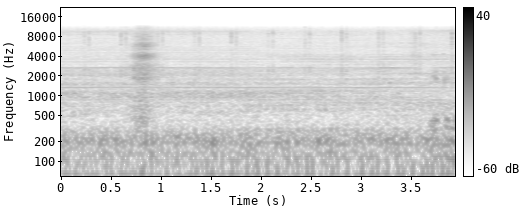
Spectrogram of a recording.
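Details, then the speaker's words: Eberspacher D5Z-F diesel heater on bench test, garage 8°, water 12°, at ignition: soft regular ticking about three per second over a quiet hum from the fuel dosing pump, normal. "the fuel pump. The motor, the air motor, the blower motor will gradually ramp up in speed and the dosing meter will ramp up in speed to match the air blower."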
